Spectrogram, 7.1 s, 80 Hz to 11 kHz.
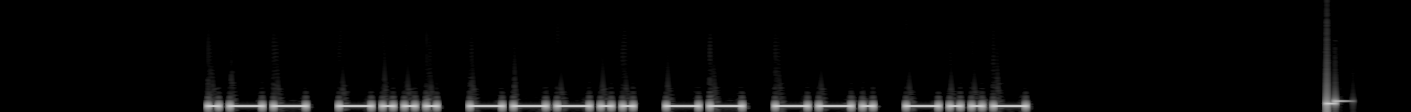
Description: Morse code, heard as a keyed tone, about 22 wpm, 700 Hz. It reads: WB8MGX
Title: USA Call Signs - 6 Characters - 2x Character Spacing - 22wpm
